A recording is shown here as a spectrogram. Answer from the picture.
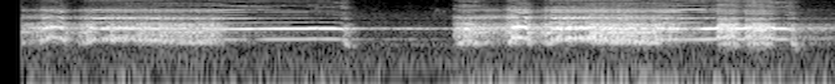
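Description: A rooster crowing twice, each crow about a second and a half long, the first ending with a drop in pitch.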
